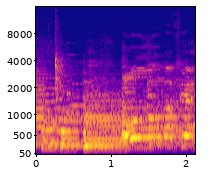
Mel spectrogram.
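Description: Live Wienerlied music: a double-necked Viennese contraguitar (Schrammel guitar) plucked and strummed over a button accordion's sustained chords. In the second half a voice holds wavering sung notes.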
